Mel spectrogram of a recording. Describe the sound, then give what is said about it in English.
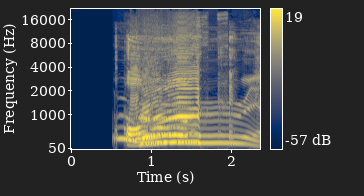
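A person imitates a whale call with one long, drawn-out, low moaning tone that bends slightly in pitch, voiced loudly and steadily for about two seconds without any words. “Like, oh no, I'll do you one better. I'll be a whale.”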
